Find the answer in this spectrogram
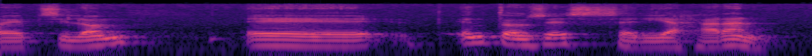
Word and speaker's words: Harán: Las otras versiones dicen Harán, ya que la H en muchos casos antiguamente tenía el sonido también como de la J que nosotros pronunciamos ahora. Entonces, por eso aparece como Harán o Harán. Si la H se toma como muda, simplemente sería Harán, pero si la H se toma como con el sonido también que tenía la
